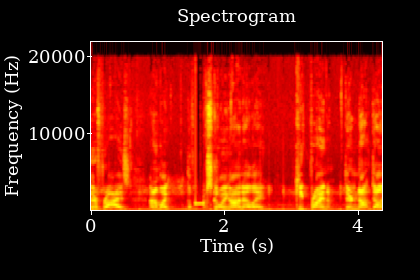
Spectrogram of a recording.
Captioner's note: beep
